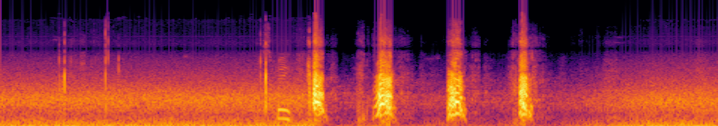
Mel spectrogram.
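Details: German Shepherd at a dog training kennel in the Worcestershire countryside barks on the spoken command "speak". After a trainer's voice and a few faint sounds, it gives four loud, deep barks about half a second apart, then falls silent.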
